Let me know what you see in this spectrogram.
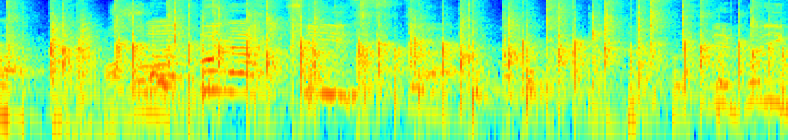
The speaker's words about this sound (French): Moi, j'ai envie de t'applaudir. Moi, j'ai envie.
